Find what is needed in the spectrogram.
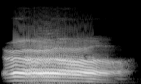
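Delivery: loud groan of real pain; real pained grunt. Real, not acted. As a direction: grunt hard from the hurt. Pain in hand.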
